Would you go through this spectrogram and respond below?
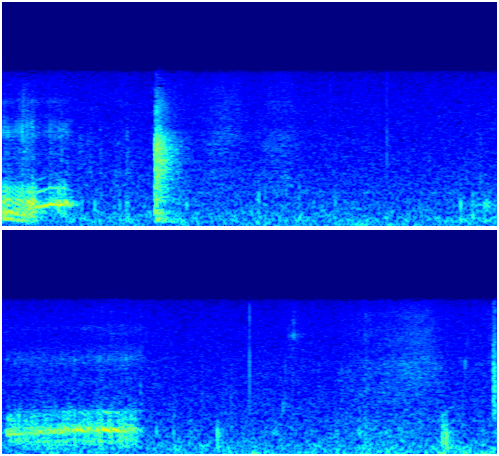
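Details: A French bulldog snores in a quiet room, making two rough, muffled snores about five seconds apart, with a sharp knock and light rustling between them.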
